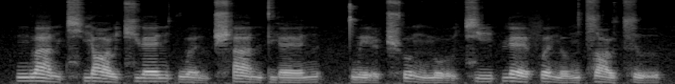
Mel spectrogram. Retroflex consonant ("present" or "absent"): present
